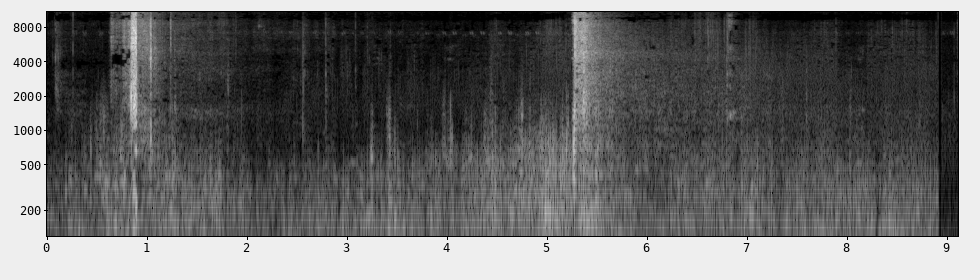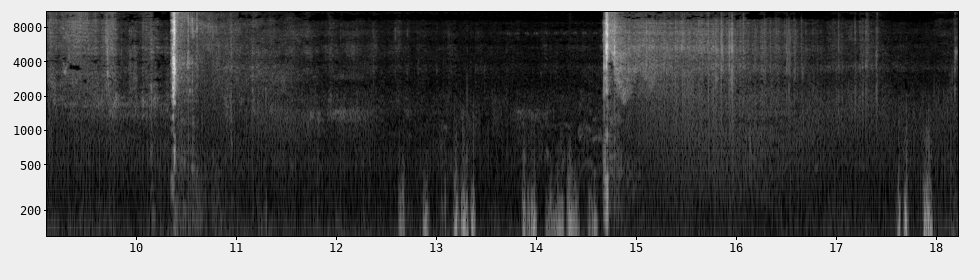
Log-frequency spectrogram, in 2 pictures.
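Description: Consumer fireworks going off: a dense run of crackling for about nine seconds, punctuated by loud bangs about a second in and near five seconds. Louder single reports follow near ten and fifteen seconds, scattered smaller pops fall in between, and a last sharp bang comes just before a red aerial burst.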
